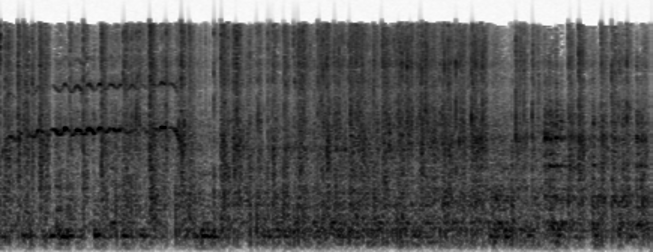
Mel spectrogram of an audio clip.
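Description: A string of firecrackers going off in a rapid, continuous chain of sharp bangs. A shrill, wavering whistle sounds over it for the first two seconds or so.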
